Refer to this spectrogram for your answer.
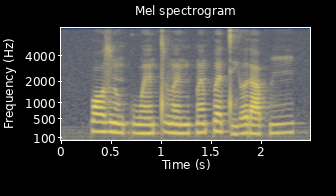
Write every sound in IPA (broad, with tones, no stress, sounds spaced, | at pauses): p ɔ˦ z ũ˨ k w ɛ̃˨˦ t v ɛ̃˨ ŋ p ɛ̃˦ p ɛ˨ t j ə˦˨ ɾ a˧ p i˦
